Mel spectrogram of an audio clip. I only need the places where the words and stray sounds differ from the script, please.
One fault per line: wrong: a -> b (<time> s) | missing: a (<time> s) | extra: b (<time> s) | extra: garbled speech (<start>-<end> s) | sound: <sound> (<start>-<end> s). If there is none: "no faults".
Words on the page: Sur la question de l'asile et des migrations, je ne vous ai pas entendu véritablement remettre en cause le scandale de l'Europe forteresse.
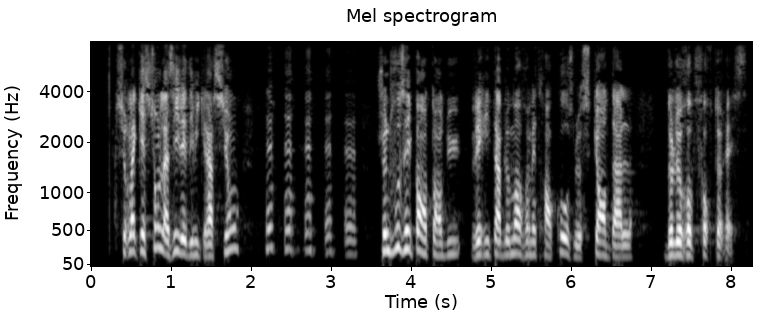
sound: laugh (2.2-3.4 s)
